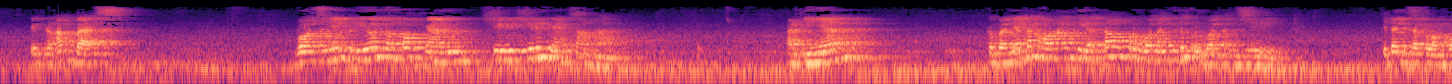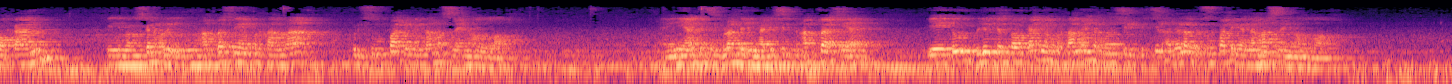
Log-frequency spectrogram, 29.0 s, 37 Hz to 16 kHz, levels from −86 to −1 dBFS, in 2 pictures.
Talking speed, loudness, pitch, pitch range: 115 wpm, -16 LUFS, 150 Hz, 130-180 Hz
